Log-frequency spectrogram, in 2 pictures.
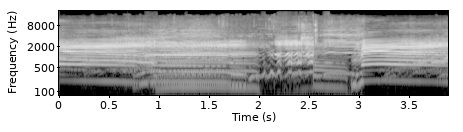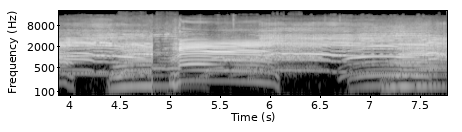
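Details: Sheep giving a series of drawn-out, quavering baas, each roughly a second long, repeated in quick succession with short gaps between calls.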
